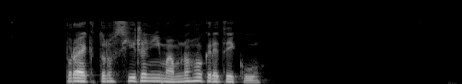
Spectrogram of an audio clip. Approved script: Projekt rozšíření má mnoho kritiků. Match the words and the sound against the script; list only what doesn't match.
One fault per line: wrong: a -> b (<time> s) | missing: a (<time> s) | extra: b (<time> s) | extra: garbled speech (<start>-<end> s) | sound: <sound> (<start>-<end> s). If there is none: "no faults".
no faults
